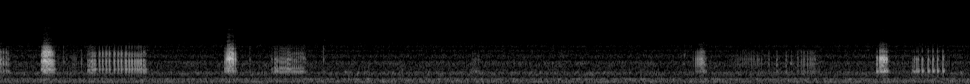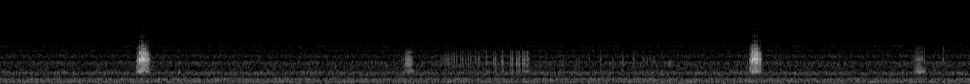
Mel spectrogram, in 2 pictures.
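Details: Tago's brown frog calling in April by the Kamo River near a gorge in Itoshima, Fukuoka, Japan: short sharp croaks and a few longer purring notes, scattered irregularly over a steady low rush of flowing water.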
